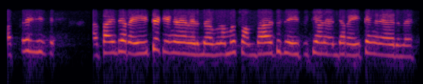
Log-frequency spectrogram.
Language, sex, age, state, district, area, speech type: Malayalam, female, 18-30, Kerala, Idukki, rural, conversation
